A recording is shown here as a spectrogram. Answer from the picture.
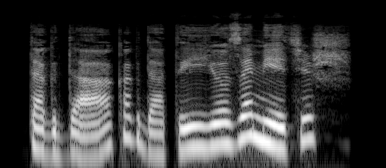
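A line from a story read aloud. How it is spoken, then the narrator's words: Plain. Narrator (Russian): ответил невидимый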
